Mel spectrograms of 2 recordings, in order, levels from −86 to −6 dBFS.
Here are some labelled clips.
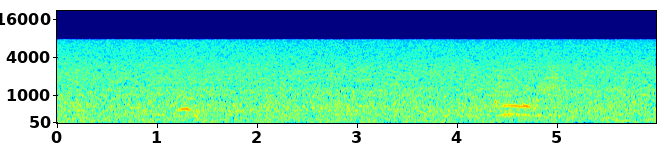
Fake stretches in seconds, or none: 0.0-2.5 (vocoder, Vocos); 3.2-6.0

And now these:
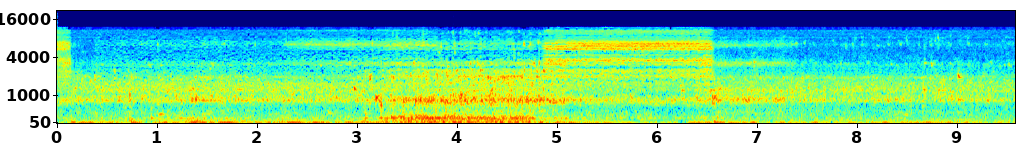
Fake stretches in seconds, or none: 2.2-3.6 (vocoder, Vocos); 4.1-8.1

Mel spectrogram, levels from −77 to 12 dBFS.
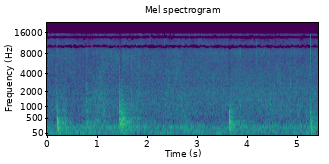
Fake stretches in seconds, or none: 3.2-5.0 (vocoder, Vocos)

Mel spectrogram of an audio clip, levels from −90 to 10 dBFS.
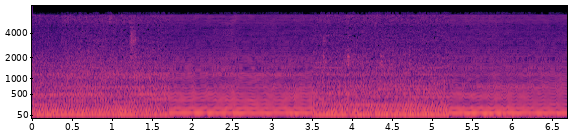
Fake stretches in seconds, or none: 1.7-3.5 (vocoder, Vocos); 5.2-6.7

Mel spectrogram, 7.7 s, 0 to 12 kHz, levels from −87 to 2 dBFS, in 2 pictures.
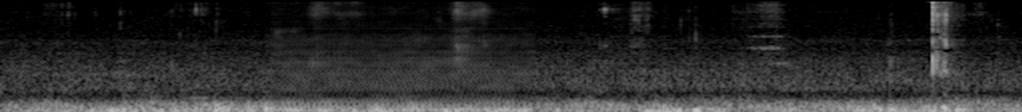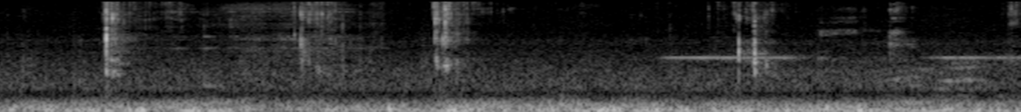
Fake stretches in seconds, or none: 1.0-2.0 (vocoder, Vocos)

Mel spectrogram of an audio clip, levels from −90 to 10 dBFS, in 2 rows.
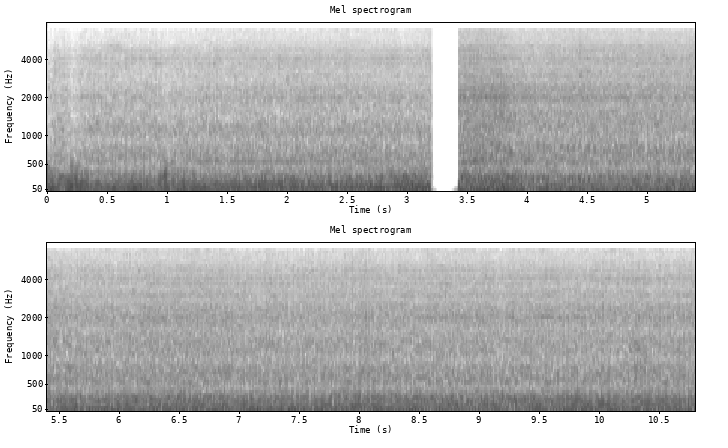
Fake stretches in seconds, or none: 0.0-1.5 (vocoder, Vocos); 5.4-6.2; 6.9-8.5; 9.6-10.8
